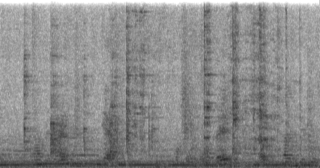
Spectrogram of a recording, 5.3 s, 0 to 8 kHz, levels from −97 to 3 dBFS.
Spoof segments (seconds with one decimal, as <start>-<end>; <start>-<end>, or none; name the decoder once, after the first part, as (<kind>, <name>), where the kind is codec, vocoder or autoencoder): none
